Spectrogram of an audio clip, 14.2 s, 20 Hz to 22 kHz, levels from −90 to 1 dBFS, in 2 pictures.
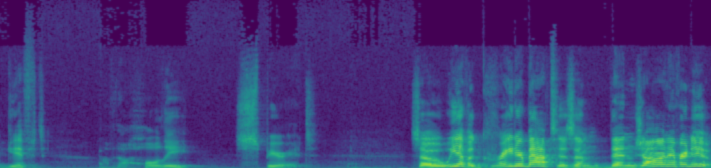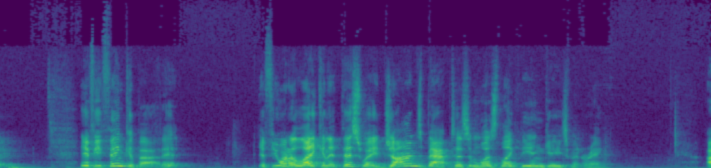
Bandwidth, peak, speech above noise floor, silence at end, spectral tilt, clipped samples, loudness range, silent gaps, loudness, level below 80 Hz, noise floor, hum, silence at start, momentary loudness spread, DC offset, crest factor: over 20 kHz; 0 dBFS; 35 dB; 0 s; -3.5 dB/octave; under 0.1%; 15 LU; none; -18 LUFS; -52 dBFS; -54 dBFS; none; 0 s; 19 LU; under 0.1%; 20 dB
